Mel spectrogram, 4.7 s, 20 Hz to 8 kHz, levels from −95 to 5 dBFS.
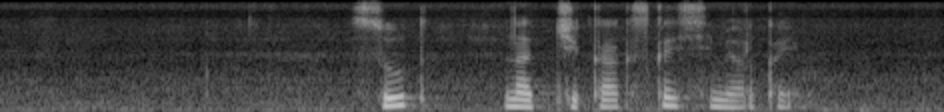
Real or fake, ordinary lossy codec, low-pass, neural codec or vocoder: real; none; 7.2 kHz; none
